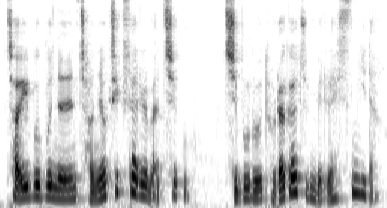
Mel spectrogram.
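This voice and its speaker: A young bride telling her own story, read by a woman for a radio drama. Her speech is polite and deferential. Her pitch moves in a lively way. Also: fast. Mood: calm narration. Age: young adult. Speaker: narrator and new daughter-in-law.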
